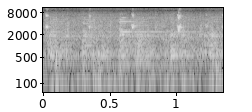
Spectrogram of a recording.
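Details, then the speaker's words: 1988 VW Vanagon warming up from cold at about 20 degrees, after replacing engine bay coolant hoses: an uneven, lumpy idle with irregular thumps and hissy bursts, an unplaced smell, coolant spewing when revved; rough running, cause unknown. "This does not sound healthy. Doesn't sound healthy at all."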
